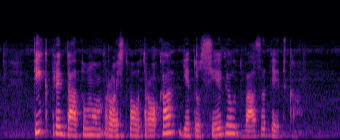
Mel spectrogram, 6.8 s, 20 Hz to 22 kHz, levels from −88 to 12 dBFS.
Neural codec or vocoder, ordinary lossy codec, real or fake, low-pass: codec, 44.1 kHz, 7.8 kbps, Pupu-Codec; none; fake; 19.8 kHz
